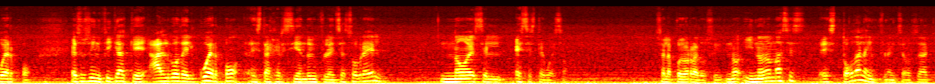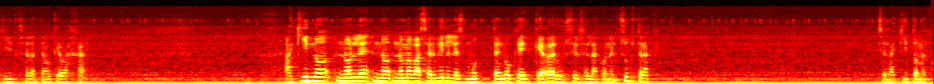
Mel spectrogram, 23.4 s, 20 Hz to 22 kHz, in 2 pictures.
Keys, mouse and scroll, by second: 3.4 right click, 4.2 right click, 5.8 right click, 7.3-7.8 scroll up 6, 8.5 click, 10.6 click, 10.7 click, 10.9 click, 11.2 click, 11.4 click, 11.6 click, 11.8 click, 12.0 click, 12.2 scroll down 3, 12.4 click, 12.8 click, 13.0 click, 13.2 click, 13.4 click, 13.6 click, 13.8 click, 14.0 click, 14.2 click, 14.4 scroll down 2, 14.5 click, 14.8 click, 15.1 scroll up 4, 15.4 click, 15.6 click, 16.0 click, 16.2 click, 16.4 click, 16.6 click, 16.8 click, 17.4 click, 17.6 click, 17.8 click, 18.4 click, 20.3 click, 20.6 click, 20.8 click, 21.0 click, 21.3 click, 21.5 click, 21.7 click, 21.9 click, 22.1 click, 22.3 click, 22.5 click, 22.7 click, 22.9 click, 23.1 click, 23.3 click.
